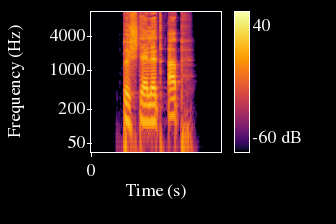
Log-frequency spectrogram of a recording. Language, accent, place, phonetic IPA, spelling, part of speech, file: German, Germany, Berlin, [bəˌʃtɛlət ˈap], bestellet ab, verb, De-bestellet ab.ogg
- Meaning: second-person plural subjunctive I of abbestellen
